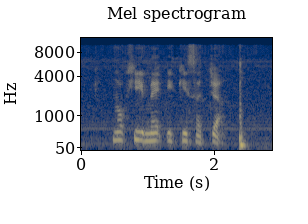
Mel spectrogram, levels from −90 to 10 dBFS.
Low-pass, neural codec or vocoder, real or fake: 9.9 kHz; vocoder, 22.05 kHz, 80 mel bands, WaveNeXt; fake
